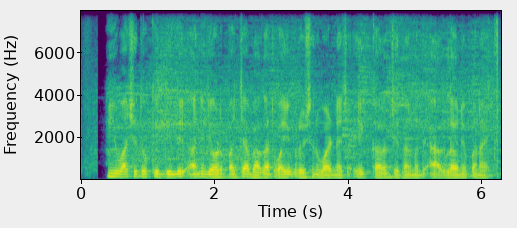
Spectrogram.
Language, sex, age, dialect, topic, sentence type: Marathi, male, 18-24, Varhadi, agriculture, statement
